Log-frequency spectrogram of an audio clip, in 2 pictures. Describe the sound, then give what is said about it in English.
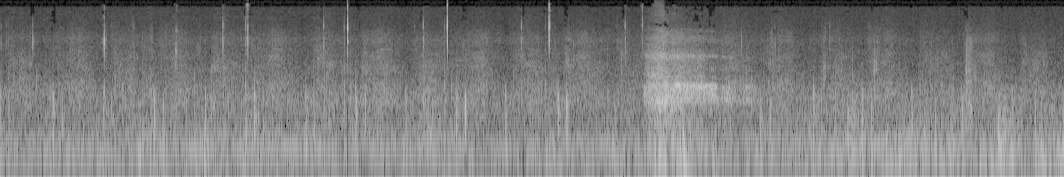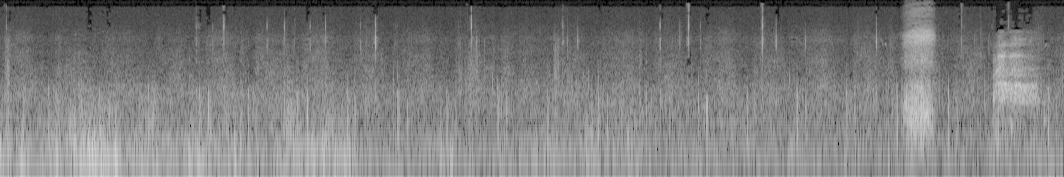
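A few short, breathy snorts burst out loudly against a quiet background of faint rustling and scattered soft clicks, one snort alone early on and two more close together near the end. “Snort.”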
